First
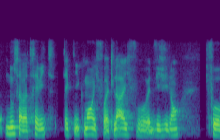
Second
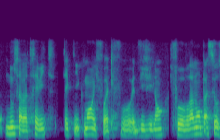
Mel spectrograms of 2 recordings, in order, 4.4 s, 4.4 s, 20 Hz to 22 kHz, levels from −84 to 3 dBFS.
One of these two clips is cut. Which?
second; 2 cuts; at 2.3 s, 3.4 s

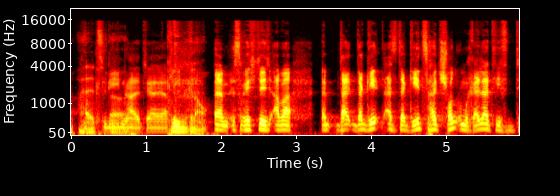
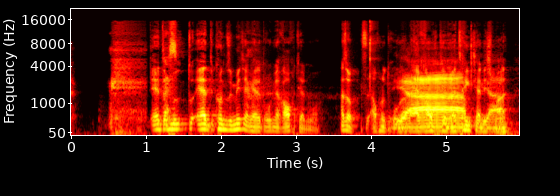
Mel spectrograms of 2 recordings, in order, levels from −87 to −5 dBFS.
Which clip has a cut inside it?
second; 2 cuts; at 1.0 s, 3.8 s

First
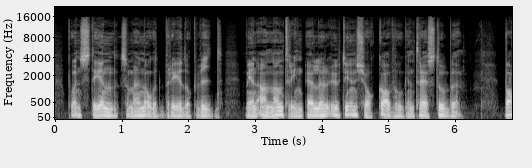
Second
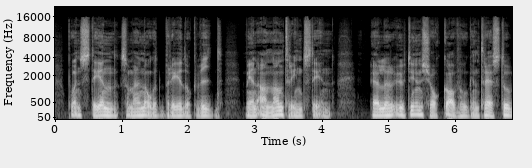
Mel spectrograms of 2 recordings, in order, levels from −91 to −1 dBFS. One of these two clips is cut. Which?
first; 1 cut; at 3.7 s

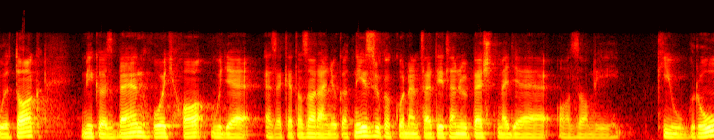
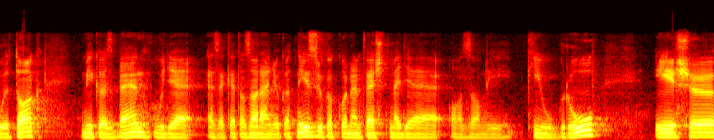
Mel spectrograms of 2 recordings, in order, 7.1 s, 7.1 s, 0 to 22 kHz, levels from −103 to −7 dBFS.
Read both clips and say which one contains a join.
second; 3 cuts; at 1.5 s, 3.6 s, 5.2 s

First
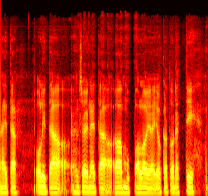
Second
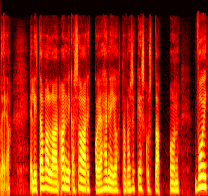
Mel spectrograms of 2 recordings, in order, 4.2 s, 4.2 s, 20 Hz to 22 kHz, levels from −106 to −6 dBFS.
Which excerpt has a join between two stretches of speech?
first; 2 cuts; at 1.4 s, 2.3 s

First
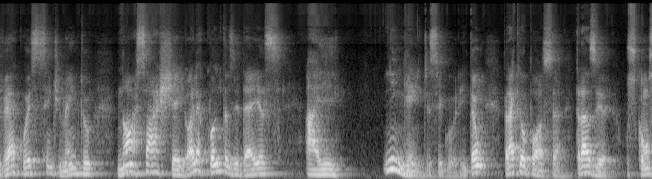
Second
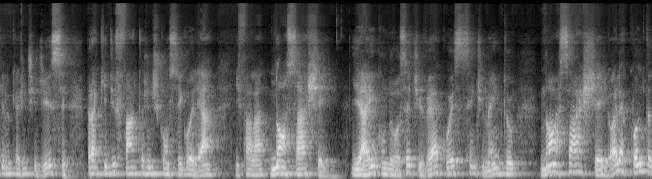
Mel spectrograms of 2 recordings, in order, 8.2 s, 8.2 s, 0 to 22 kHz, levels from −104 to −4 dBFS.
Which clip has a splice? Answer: second; 1 cut; at 4.3 s

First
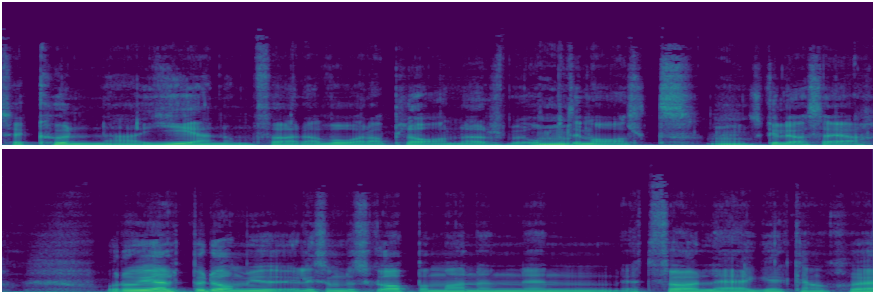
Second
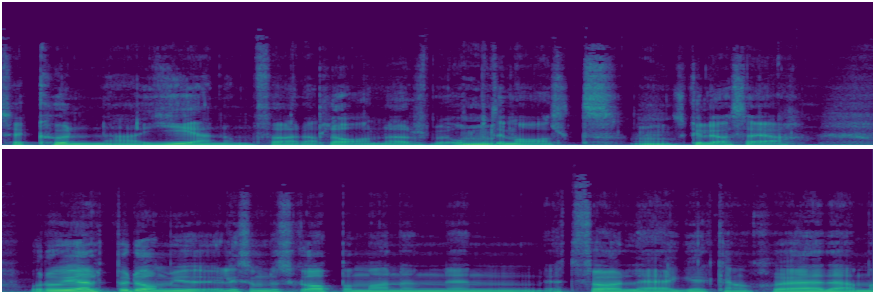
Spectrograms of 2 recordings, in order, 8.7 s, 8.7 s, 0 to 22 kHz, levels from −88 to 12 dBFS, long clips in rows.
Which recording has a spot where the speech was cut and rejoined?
second; 1 cut; at 1.5 s

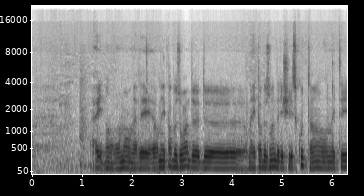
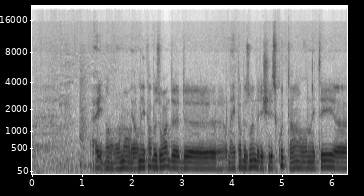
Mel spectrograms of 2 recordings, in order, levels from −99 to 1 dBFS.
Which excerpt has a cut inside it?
second; 1 cut; at 2.0 s

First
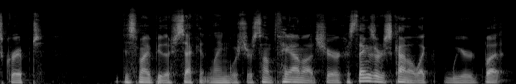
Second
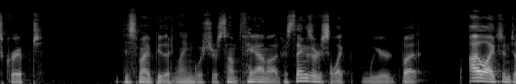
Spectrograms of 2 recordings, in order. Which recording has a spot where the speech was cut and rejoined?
second; 3 cuts; at 1.7 s, 2.8 s, 3.3 s

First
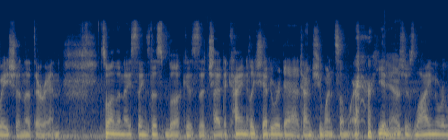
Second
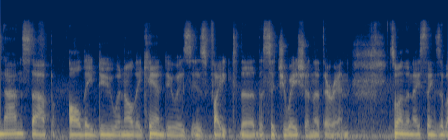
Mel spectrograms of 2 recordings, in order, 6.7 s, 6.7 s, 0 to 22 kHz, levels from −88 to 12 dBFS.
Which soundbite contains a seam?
first; 5 cuts; at 2.2 s, 3.2 s, 3.7 s, 4.0 s, 4.5 s

